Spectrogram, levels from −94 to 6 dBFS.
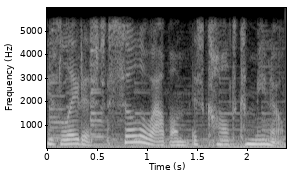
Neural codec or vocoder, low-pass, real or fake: none; 5.4 kHz; real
